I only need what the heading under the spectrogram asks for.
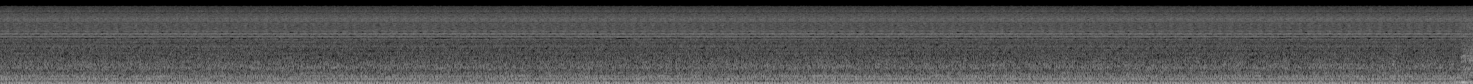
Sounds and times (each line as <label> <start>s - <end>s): Washing machine doing a spin cycle 0.0s - 14.7s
